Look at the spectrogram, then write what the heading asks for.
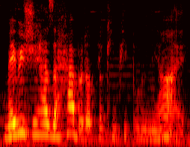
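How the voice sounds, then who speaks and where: A woman's voice: medium pitch, fairly quick, faint music behind. A woman with an American accent, playful and theatrical, reading a visual novel aloud and chatting as she streams. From United States.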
